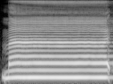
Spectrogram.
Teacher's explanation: berharakat fathah kemudian hamzahnya yang i sama-sama ada dalam kata maidatam maka mimnya dipanjangkan boleh empat boleh lima harakat tidak boleh dua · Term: mad wajib muttasil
